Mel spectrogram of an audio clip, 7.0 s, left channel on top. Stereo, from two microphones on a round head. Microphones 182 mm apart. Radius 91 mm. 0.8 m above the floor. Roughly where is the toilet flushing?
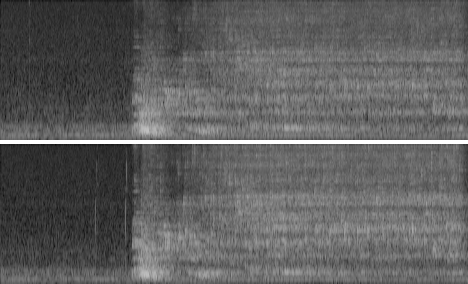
Right.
